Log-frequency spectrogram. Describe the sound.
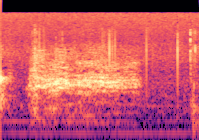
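A dog growls, its army training having changed it: a low, rough, snore-like rumble rises in and holds for about two seconds, then drops away to near quiet with a few faint clicks.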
